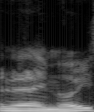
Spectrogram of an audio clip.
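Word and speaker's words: Lai Muoi: C'est le Laimoy, c'est moi qui entraîne le Laimoy.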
